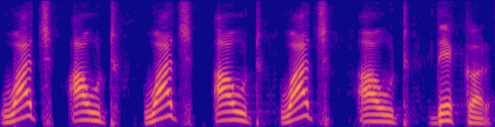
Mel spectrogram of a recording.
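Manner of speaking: "Watch out" split into two separate, drawn-out words; slow careful repetition. Shown as a demonstration. Teacher telling pupils to listen closely, "Watch out" slow and separated. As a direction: say "Watch", pause, then "out", slowly each time. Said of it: "ध्यान से सुन लेना बच्चा".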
